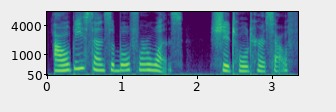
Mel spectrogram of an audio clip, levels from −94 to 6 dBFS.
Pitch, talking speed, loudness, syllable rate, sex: 255 Hz, 145 wpm, -16 LUFS, 3.9 syllables/s, female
